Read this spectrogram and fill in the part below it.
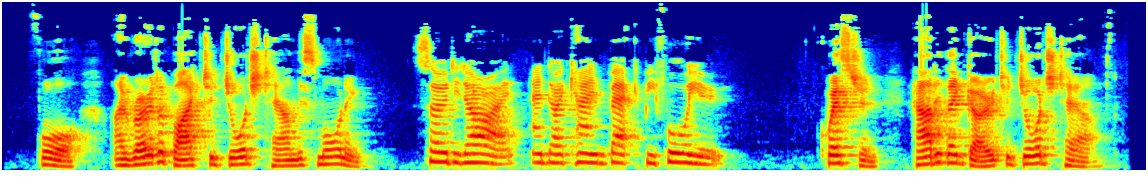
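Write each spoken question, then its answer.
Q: How did they go to Georgetown?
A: By bike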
